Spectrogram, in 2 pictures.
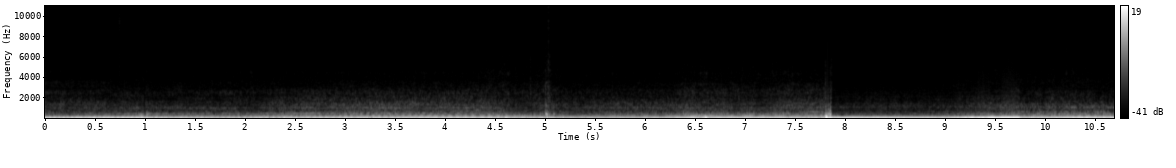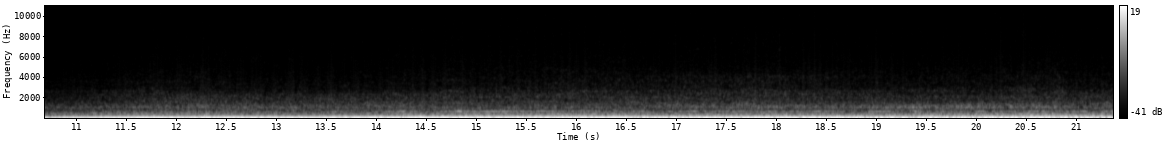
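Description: Tyres roar on the road surface, growing louder as the car speeds up.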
